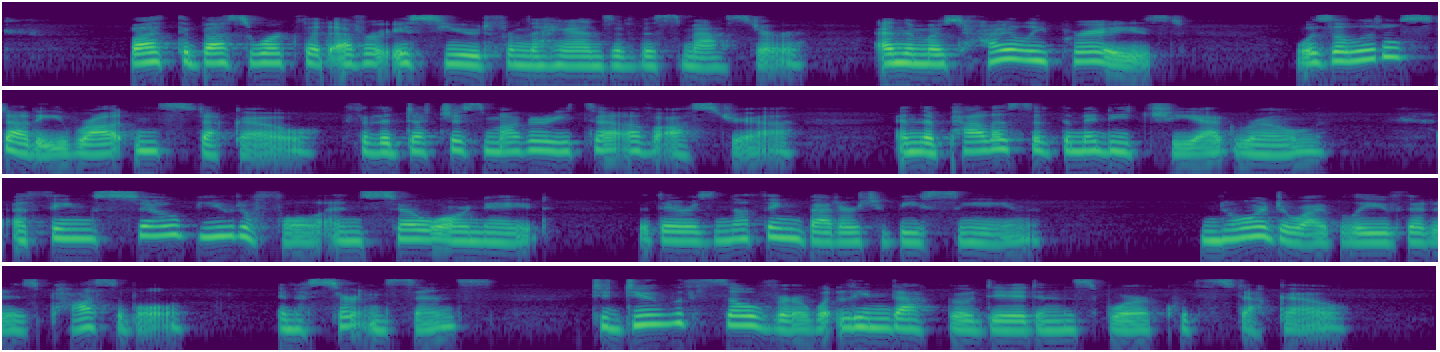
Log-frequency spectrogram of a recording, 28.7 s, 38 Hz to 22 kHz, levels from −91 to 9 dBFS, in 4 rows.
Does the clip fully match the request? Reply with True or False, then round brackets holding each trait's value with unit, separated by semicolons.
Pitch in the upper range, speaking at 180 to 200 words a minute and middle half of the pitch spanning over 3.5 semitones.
False (205 Hz; 165 wpm; 4.2 semitones)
